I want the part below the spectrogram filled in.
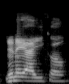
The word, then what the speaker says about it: Jhené Aiko: Jhené Aiko.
